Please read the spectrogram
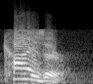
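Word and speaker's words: Kaiser (Καῖσαρ): Well, that's how you say it in English. In Greek, you pronounce it Kaiser.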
